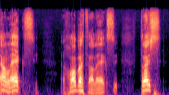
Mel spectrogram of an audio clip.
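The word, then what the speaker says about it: Alexy: Ele é alemão, então não é Alexi, é Alexi.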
